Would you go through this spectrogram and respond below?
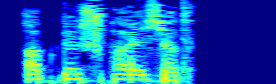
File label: "abgespeichert", German; adjectives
